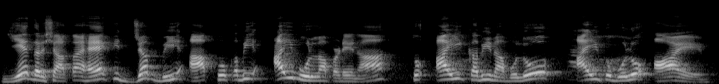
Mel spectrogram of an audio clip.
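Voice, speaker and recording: High-voiced teacher drilling a class. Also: male voice, animated, fairly bright tone. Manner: drills students with repeated questions and slow, stretched English phrases. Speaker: spoken English teacher. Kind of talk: classroom lesson. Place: classroom with students.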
